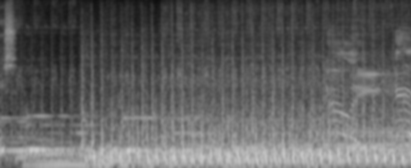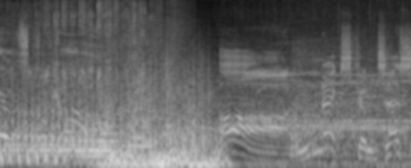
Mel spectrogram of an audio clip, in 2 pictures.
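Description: Cartoon helicopter flying over, its rotor chopping in a fast, even pulse over background music. About six seconds in the chopping gives way to electronic music with swooping tones.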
